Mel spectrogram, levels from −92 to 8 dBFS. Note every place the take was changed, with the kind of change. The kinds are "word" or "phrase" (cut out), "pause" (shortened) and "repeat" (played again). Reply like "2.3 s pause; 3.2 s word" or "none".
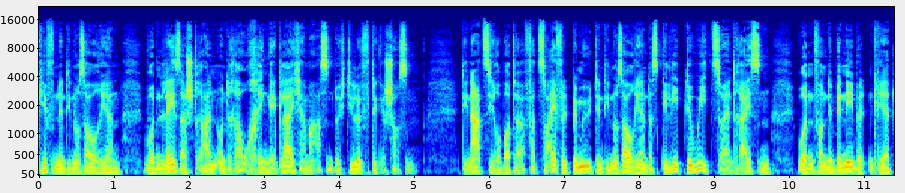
none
